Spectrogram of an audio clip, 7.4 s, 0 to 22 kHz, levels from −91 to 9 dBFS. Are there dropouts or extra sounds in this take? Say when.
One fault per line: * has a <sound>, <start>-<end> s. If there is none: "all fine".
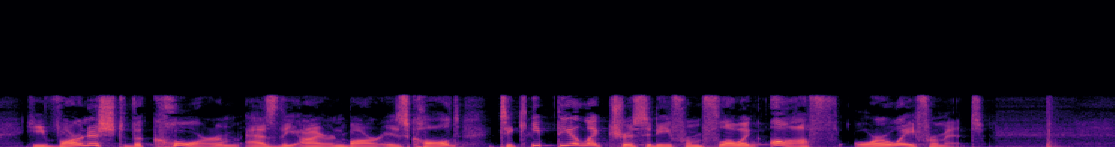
* has a dropout, 3.5-3.5 s
* has a thud, 7.0-7.1 s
